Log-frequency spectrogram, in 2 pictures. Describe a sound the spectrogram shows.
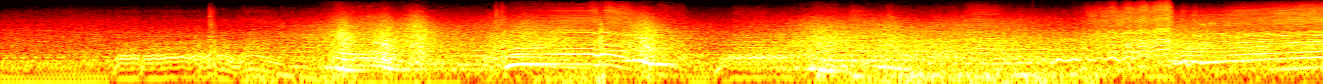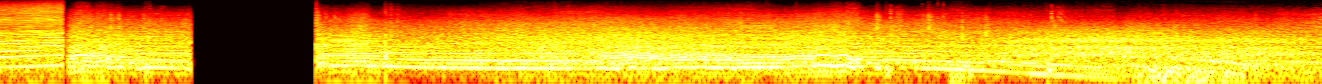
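A racing car engine roars, revving up and down through the gears.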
